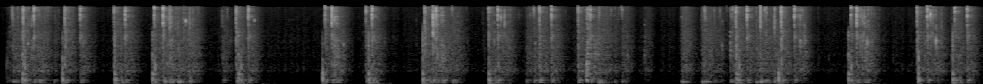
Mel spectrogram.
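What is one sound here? Wooden fence pieces are placed with short, soft knocks.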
